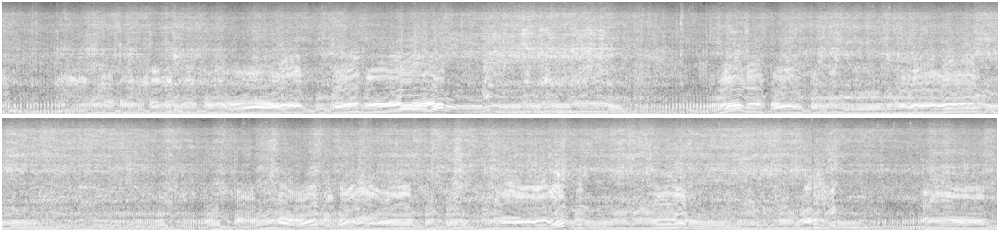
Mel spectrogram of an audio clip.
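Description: Off-road motorcycle engine running hard and revving up and down over and over as the throttle is worked, with no let-up.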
